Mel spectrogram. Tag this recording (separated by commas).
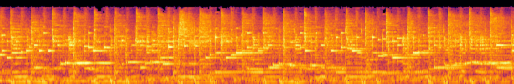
playing vibraphone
